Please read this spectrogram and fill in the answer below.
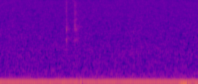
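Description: Two quick computer mouse clicks close together, a little under a second in, as the plus buttons are pressed to add users. A steady low hum runs underneath.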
